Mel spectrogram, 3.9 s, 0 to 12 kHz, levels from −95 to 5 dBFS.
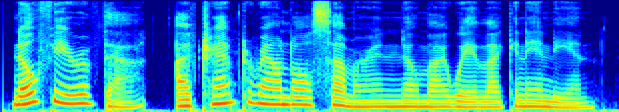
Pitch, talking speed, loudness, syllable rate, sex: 200 Hz, 250 wpm, -20 LUFS, 5.8 syllables/s, female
